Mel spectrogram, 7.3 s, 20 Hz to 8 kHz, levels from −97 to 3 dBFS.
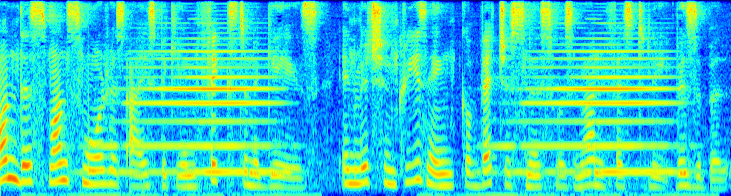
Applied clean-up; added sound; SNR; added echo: none; Bowed string instrument; 4 dB; none.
